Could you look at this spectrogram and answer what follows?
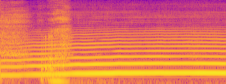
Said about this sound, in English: I think that's a tornado siren.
